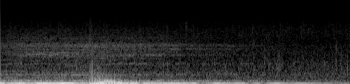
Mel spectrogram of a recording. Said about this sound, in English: Just thunder, Nala. There are storms on this side at Chasm.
